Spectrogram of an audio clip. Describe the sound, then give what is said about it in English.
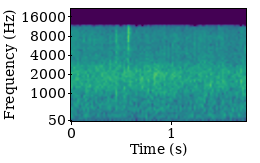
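A steady burst of applause at Church of Our Savior, welcoming back the senior pastor and members returning from Israel; many hands clapping in a dense, even wash of sound with no voices on top, holding at a constant moderate loudness throughout. “So shall we give a round of applause to welcome them back?”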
